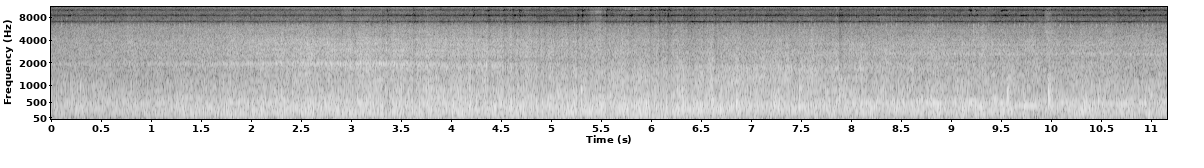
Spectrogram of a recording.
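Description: An express train passing close by on the adjacent track: its WDM-3A diesel locomotive goes by, and the sound grows louder about two seconds in. Its passenger coaches then roll past with a steady rumble and clatter of wheels on the rails.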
